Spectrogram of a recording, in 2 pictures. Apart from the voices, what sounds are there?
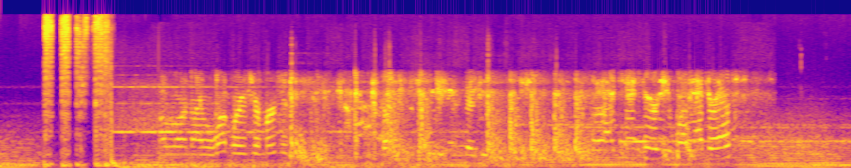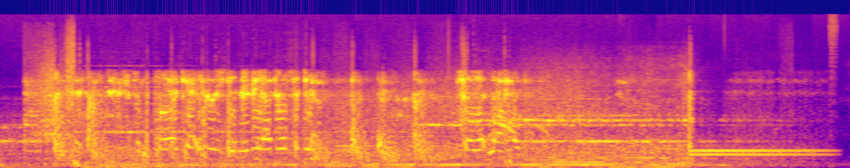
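gunshots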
